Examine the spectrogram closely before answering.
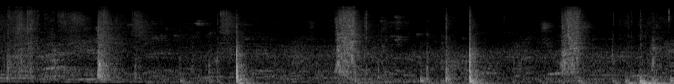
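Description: Cardboard boxes tap and knock on a table.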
